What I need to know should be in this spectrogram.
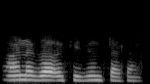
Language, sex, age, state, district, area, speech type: Kashmiri, female, 18-30, Jammu and Kashmir, Baramulla, rural, conversation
